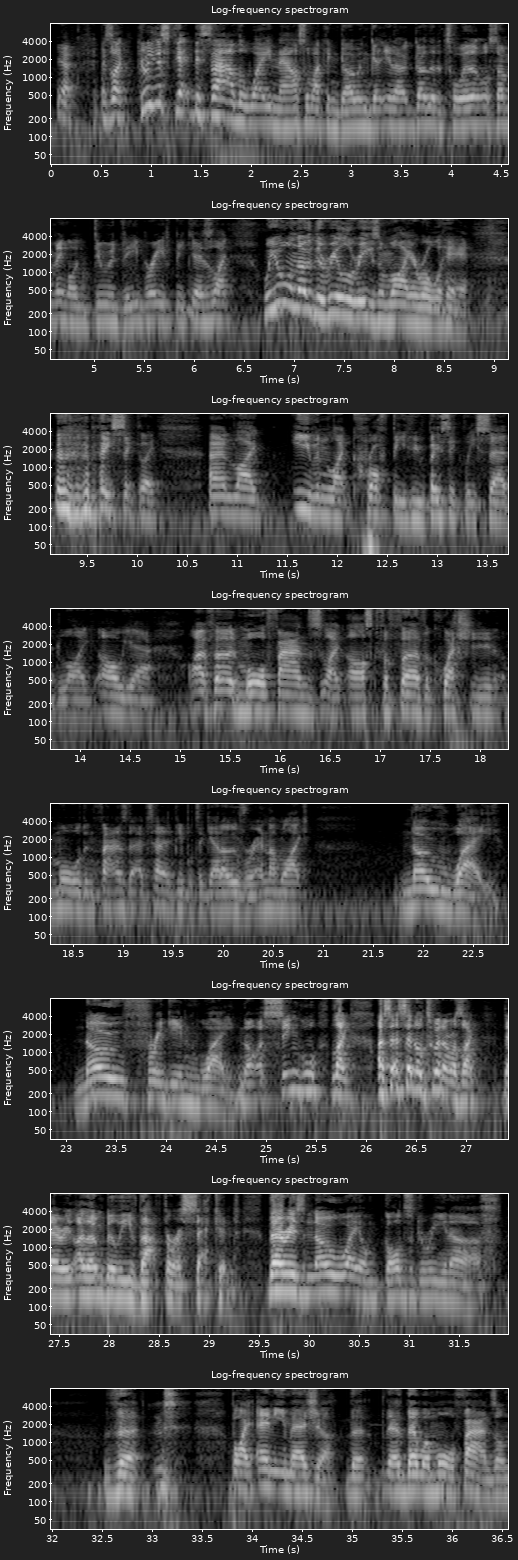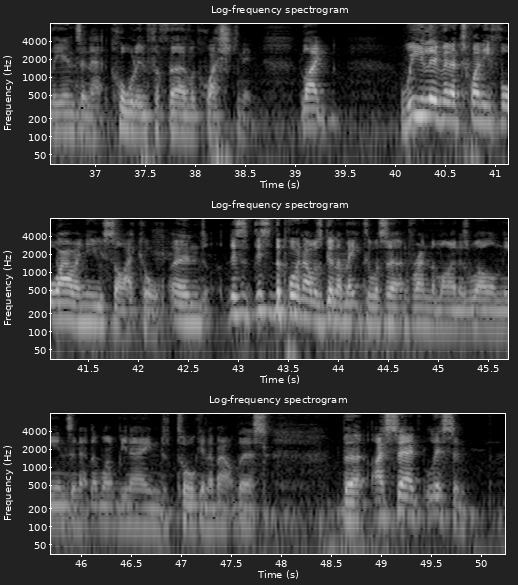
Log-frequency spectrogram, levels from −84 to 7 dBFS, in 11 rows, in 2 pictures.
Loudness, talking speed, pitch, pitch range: -24 LUFS, 205 wpm, 145 Hz, 130-160 Hz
